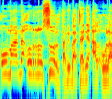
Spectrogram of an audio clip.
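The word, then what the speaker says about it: أمناء: Rasul walaupun si Bahar Salah bacanya bukan Al ulama Uman Rasul Al ulama amanur Rasul katanya pintar goblok itu bukan pintar bukan amana u umana saya benerin ya itu yang dikajian di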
